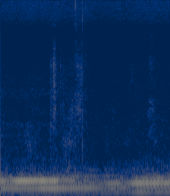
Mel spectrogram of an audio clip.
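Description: Pages of a paperback manual being turned, giving a few faint rustles over a low steady hum.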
